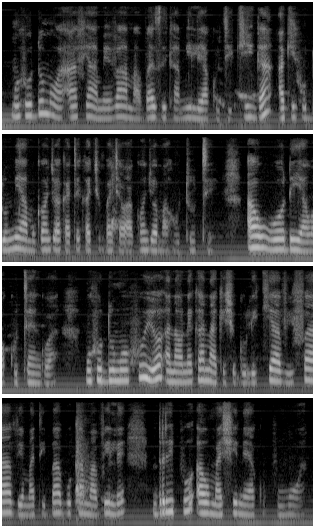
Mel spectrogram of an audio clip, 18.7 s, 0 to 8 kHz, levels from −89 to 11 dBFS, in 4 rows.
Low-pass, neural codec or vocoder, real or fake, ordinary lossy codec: 7.2 kHz; none; real; MP3, 64 kbps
